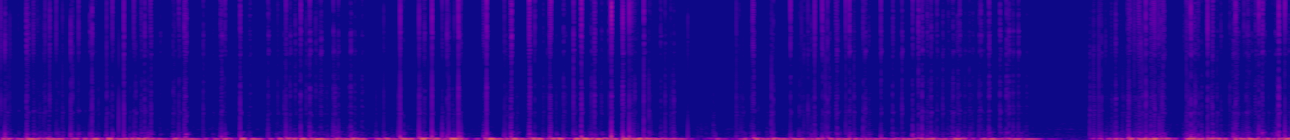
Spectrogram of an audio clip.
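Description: Long acrylic nails of both hands scratch and tap the metal mesh grille over the hollow capsule head of a black desktop USB microphone on a stand. Rapid scratchy taps crackle over a steady, boomy low hum. The hum briefly cuts out near the end before the scratching resumes.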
